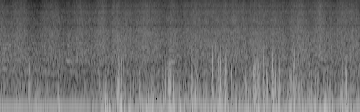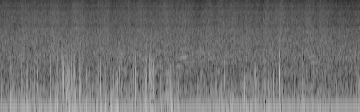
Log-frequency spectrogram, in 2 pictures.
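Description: Motorboat engine running with a steady low hum while towing, with gusty wind buffeting the microphone aboard the moving boat; the buffeting picks up about a second and a half in.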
